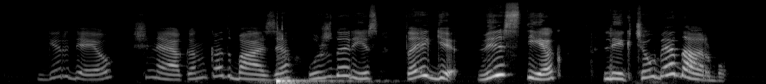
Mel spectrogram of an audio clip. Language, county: Lithuanian, Kaunas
